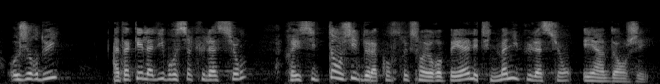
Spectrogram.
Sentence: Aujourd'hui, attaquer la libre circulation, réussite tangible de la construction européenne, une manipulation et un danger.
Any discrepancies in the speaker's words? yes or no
yes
